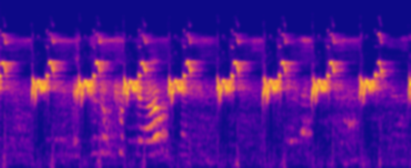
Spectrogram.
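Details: Asian pied starling for sale, giving a steady series of loud, harsh, rising chirped phrases spaced roughly every half second to second, with a brief wavering softer sound partway through.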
